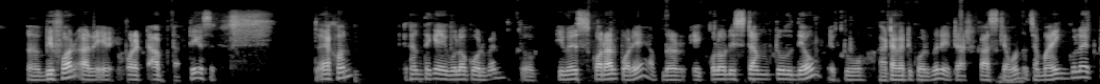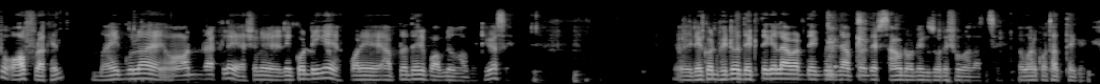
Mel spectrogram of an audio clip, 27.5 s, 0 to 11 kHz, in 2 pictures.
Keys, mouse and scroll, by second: 9.9-10.3 alt+scroll up 2, 10.3 alt+click, 12.3-13.5 alt+scroll down 1, 21.8 alt+scroll up 1.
